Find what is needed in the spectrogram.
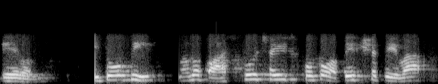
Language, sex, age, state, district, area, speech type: Sanskrit, male, 18-30, Maharashtra, Chandrapur, urban, conversation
